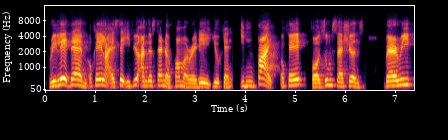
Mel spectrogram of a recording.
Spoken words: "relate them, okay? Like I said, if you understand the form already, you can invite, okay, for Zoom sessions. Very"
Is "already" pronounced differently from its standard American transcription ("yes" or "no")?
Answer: no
